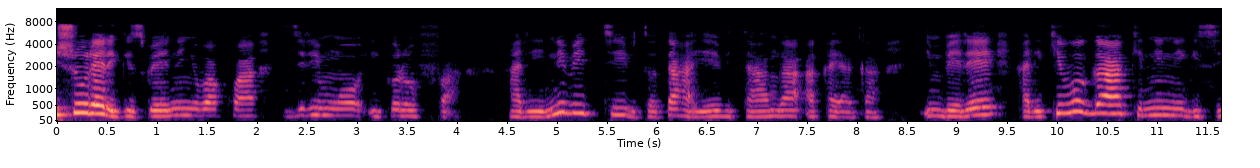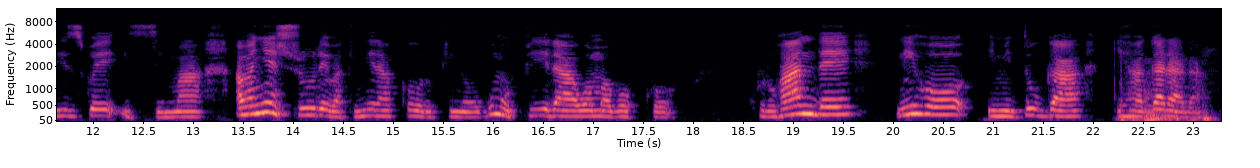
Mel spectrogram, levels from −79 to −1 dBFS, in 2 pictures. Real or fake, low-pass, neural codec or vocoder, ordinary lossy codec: real; 7.2 kHz; none; AAC, 32 kbps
